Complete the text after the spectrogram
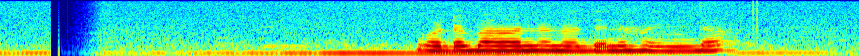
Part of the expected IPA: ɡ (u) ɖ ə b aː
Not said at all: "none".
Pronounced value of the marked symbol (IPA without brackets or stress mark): o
